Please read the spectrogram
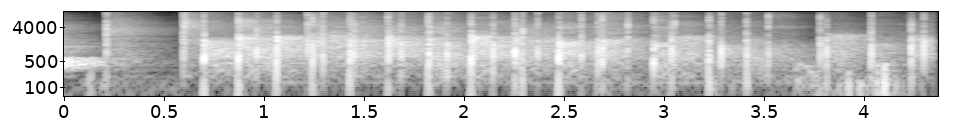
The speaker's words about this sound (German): Applaus!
